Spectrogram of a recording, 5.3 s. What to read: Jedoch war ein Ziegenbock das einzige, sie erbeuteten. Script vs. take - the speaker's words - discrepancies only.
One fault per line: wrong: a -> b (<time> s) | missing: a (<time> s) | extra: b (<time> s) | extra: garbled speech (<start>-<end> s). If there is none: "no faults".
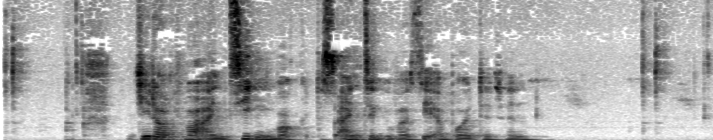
extra: was (3.0 s)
